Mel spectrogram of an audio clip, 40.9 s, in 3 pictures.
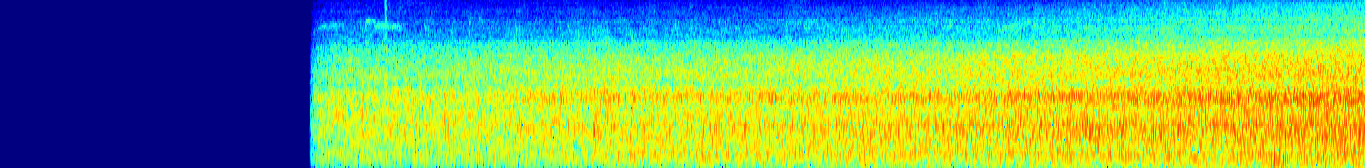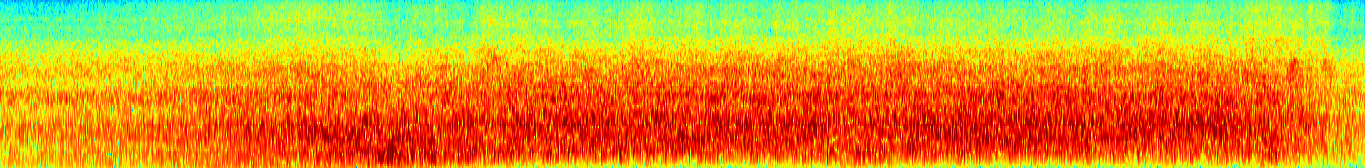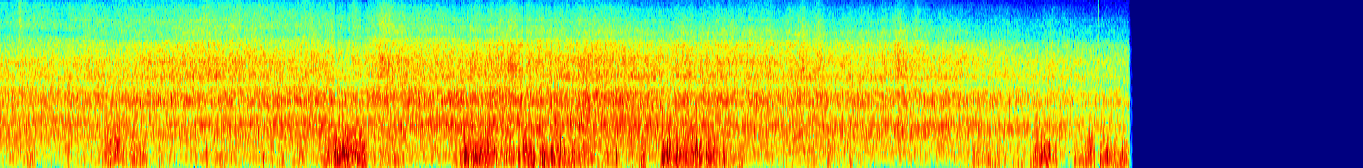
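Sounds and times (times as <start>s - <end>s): freight train passing: 3.2s - 38.6s.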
